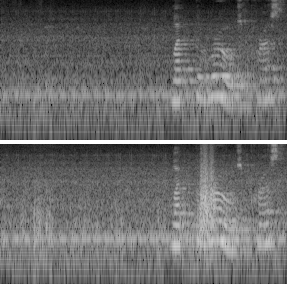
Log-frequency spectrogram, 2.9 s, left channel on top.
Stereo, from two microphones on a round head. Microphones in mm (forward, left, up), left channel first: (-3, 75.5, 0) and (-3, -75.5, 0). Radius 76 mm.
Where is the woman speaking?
80° right, 3.5 m; by 2.8 s 70° right (ahead or behind), 4 m.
